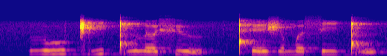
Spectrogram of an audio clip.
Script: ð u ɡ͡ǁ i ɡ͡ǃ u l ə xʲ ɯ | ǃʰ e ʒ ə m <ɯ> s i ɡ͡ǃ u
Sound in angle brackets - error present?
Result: yes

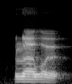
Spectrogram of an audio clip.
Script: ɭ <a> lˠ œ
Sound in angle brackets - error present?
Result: no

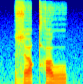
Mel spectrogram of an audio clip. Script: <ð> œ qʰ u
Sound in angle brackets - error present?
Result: yes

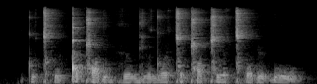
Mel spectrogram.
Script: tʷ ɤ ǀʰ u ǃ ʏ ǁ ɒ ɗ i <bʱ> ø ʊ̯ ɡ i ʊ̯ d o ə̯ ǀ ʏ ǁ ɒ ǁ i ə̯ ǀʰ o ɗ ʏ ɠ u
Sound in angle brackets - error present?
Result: no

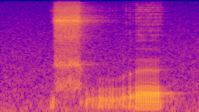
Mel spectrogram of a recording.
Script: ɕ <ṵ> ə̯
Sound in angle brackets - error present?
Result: no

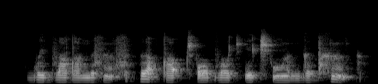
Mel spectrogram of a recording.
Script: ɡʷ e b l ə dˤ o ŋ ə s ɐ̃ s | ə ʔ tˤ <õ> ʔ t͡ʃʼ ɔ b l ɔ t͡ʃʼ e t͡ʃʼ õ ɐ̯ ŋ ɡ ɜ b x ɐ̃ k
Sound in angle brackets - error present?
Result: yes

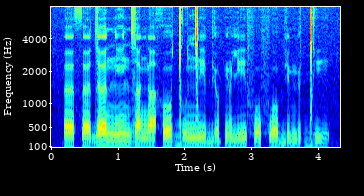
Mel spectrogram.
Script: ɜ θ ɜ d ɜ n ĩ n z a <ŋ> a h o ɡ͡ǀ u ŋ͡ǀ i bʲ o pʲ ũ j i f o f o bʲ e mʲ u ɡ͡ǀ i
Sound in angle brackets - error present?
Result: no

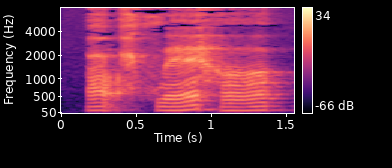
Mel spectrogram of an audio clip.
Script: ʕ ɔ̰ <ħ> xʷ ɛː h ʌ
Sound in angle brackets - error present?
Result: no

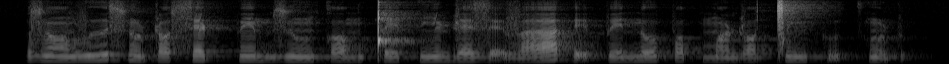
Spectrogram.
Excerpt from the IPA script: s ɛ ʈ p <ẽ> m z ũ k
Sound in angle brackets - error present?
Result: no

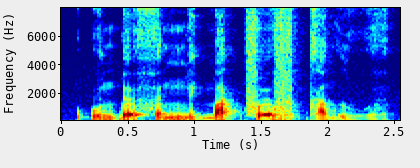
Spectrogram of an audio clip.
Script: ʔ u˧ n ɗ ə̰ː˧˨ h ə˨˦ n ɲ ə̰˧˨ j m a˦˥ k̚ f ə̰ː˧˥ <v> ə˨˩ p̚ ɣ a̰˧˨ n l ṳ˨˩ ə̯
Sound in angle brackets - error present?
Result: no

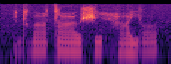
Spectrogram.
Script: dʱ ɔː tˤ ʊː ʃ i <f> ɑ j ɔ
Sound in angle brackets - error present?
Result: yes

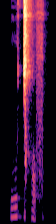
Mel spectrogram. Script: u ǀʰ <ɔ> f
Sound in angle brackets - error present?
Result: no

